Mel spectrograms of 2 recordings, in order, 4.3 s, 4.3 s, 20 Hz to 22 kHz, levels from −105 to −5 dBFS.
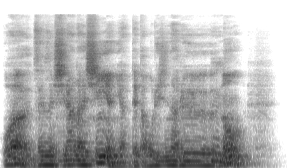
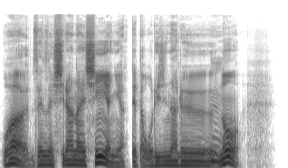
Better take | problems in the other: second | off-mic speech; far // room echo; slight; dies away in 0.3 s

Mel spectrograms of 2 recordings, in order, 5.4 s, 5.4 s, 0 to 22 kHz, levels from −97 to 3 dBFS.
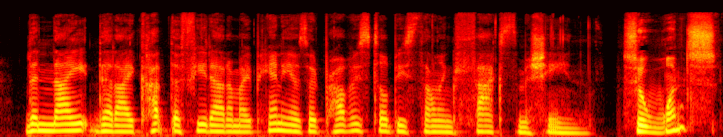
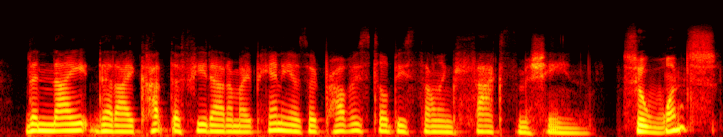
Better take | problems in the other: first | muffled; very; fading above 3 kHz

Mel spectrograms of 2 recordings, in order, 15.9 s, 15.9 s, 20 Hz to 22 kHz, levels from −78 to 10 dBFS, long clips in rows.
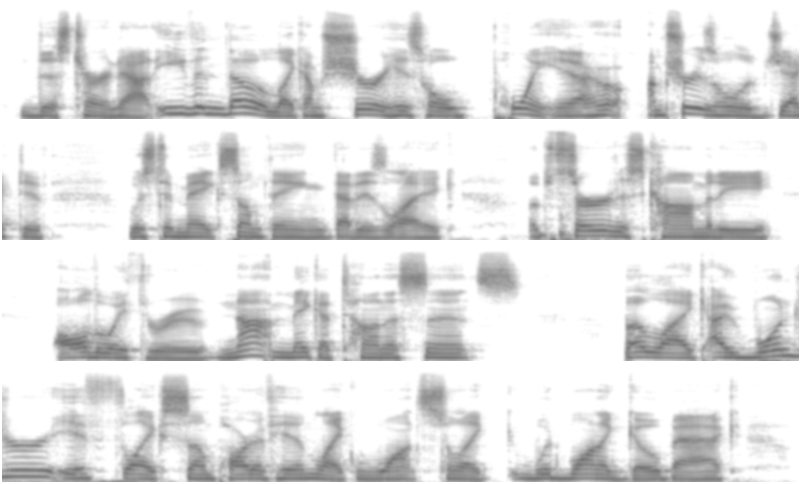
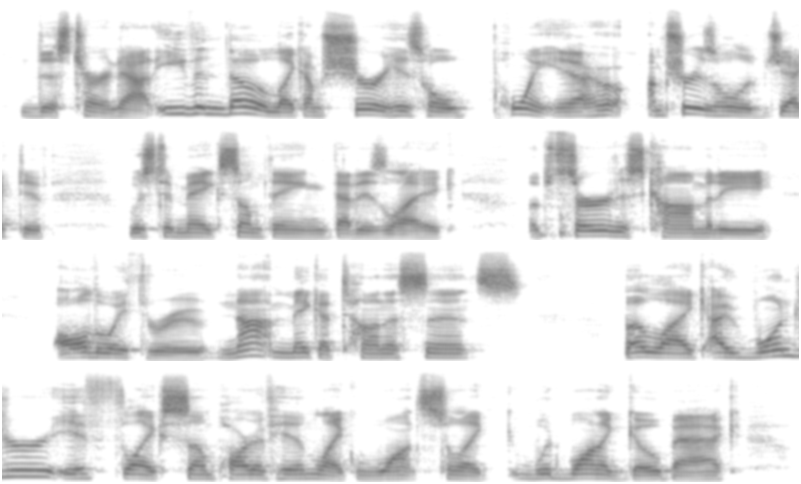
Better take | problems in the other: first | thin; somewhat; fading below 300 Hz

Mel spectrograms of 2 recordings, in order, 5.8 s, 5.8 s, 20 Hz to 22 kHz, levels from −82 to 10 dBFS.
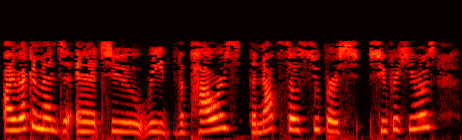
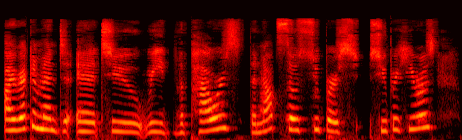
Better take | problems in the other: second | garbled, watery; badly; nothing above 6.5 kHz; slightly in the second

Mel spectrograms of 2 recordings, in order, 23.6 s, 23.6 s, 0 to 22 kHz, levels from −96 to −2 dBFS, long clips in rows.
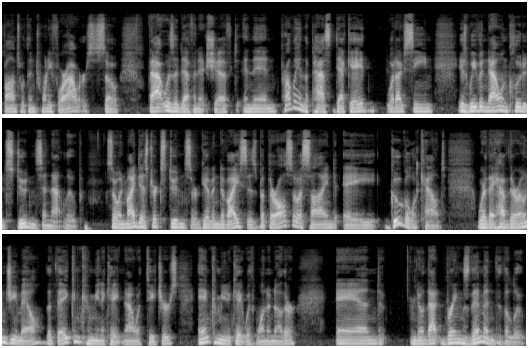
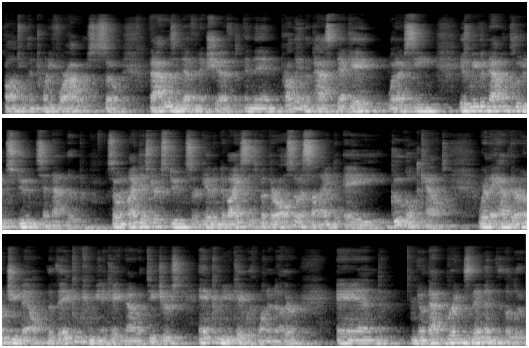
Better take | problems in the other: first | room echo; noticeable; dies away in 0.8 s // off-mic speech; far

